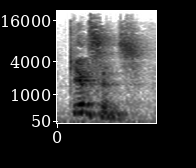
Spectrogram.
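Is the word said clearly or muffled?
clearly. It is said clearly, with an empty mouth.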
